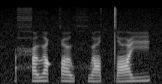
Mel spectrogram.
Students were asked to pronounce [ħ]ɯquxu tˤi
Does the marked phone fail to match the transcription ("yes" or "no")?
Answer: no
